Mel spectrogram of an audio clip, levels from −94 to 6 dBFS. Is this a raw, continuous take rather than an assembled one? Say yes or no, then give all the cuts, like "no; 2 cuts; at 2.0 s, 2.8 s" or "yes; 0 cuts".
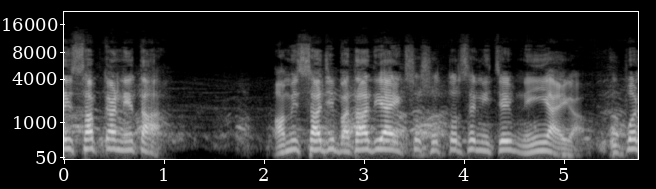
yes; 0 cuts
